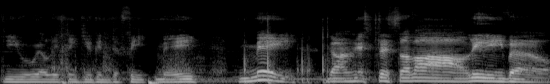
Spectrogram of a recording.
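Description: Over clear background noise, a put-on character voice speaks at a fairly slow pace in a low-to-middle pitch. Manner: haughty, menacing.

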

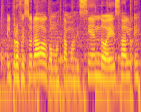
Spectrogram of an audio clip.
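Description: With music in the background, a woman's voice comes through with a dry sound and no echo. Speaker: dance teacher or organiser interviewed. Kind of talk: interview answer. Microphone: handheld.

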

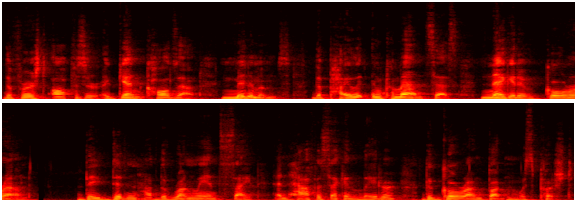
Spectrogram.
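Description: A man speaks at a moderate pace in a somewhat breathy, medium-pitched voice with ordinary pitch variation against a quiet background. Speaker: video narrator. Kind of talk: scripted documentary narration of an air disaster. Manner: measured, even, matter-of-fact; clear, explanatory.

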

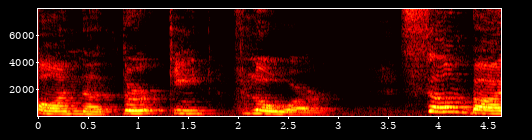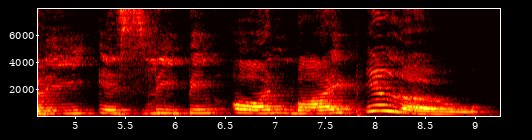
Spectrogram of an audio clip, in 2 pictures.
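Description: A female-sounding, put-on character voice speaks at a very slow pace. There is a slight echo. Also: fairly high pitch for a woman.

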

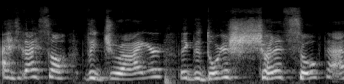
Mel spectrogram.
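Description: The speaker is a woman. She talks at a moderate speed. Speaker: vlogger. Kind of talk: casual vlog chat. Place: home room. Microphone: phone near.

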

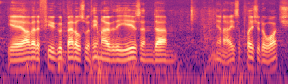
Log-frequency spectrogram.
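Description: Speaking in an Australian accent, a man keeps a monotone, flat delivery at a very deep, low pitch. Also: moderate pace. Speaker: sports commentator. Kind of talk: live sports commentary. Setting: billiards club.

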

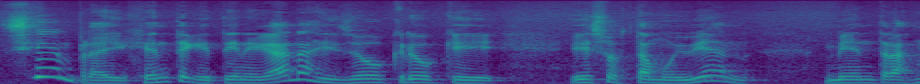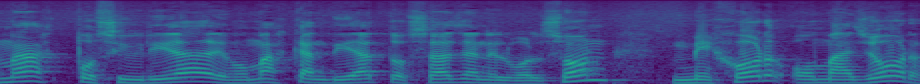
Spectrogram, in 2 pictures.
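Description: The man's intonation is lively. He talks at a fairly slow pace. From Argentina. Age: 40s. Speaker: mayor. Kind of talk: interview. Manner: halting. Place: studio. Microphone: studio mic.

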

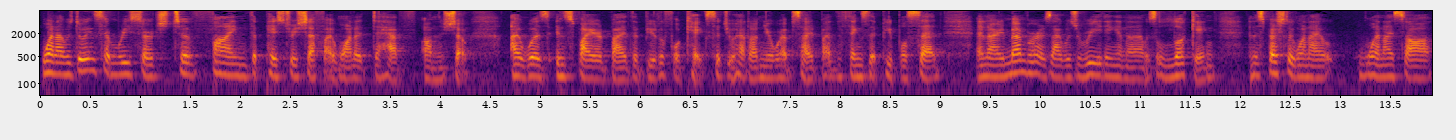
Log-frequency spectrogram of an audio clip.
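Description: A woman talks at a fairly quick pace. Her pitch is very deep and low, with ordinary variation. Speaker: TV show host. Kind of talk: interview host talk. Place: studio.

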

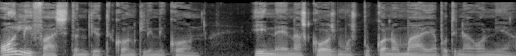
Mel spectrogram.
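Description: A man with a fairly low pitch, a dark, mellow tone and lively intonation, at a moderate pace against a quiet background. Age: 40s. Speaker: podcast co-host. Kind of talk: casual chat. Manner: laughing.

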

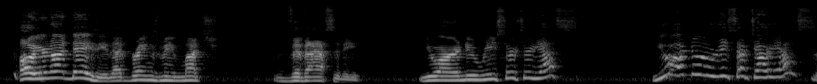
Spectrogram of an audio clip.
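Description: The speaker uses a put-on character voice at a fairly high pitch. Long, frequent pauses break up the speech. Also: moderate pace.

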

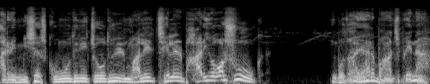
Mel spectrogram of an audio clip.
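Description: Putting on a character voice, a man at a medium pitch swings his pitch very widely while keeping his loudness very even at a moderate pace. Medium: audio drama.

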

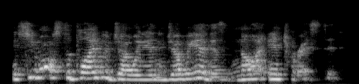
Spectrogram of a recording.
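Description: The speaker has an American accent and a lively, varied intonation. The pace is fairly slow, with audible echo from the room. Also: woman, quiet background. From US South. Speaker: livestream vlogger. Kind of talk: casual chat. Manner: chatty, informal. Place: home room.

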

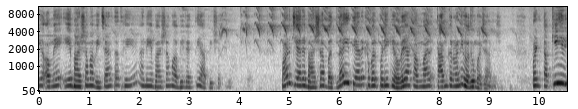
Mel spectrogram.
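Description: Amid noticeable background noise, a woman with a high pitch speaks with lively intonation and big swings in loudness. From Gujarat. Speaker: radio jockey. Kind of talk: panel discussion.

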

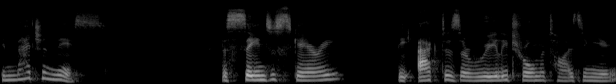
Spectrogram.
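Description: The delivery comes at a fairly slow pace. Its pitch varies in an ordinary way. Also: woman. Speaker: motivational speaker. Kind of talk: motivational talk to an audience. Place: studio. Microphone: lapel.

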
